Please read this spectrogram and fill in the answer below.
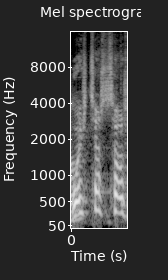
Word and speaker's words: Worcestershire: Comment tu prononces ça? Worcestershire sauce.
